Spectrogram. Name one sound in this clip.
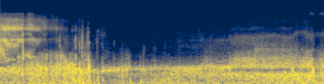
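A wave breaks and crashes close by.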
